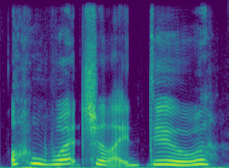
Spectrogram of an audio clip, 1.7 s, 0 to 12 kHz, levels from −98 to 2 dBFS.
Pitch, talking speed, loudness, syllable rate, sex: 290 Hz, 175 wpm, -15 LUFS, 4.2 syllables/s, female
